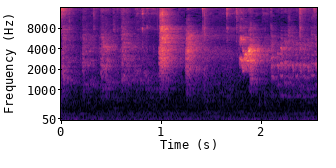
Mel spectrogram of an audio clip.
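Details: Cockatiel uttering three short, harsh squawky calls spaced under a second apart, the last the loudest, with faint chirps between.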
